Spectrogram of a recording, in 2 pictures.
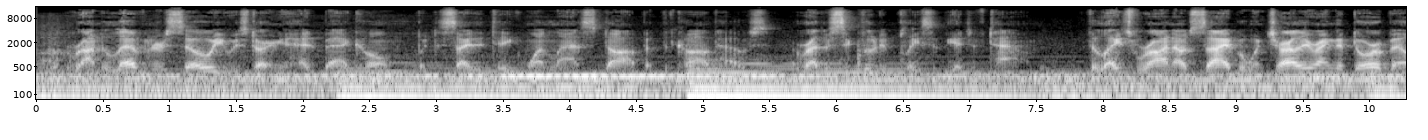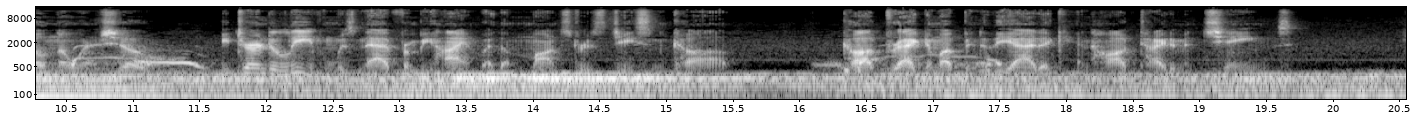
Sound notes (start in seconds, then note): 16.0 distant yelling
